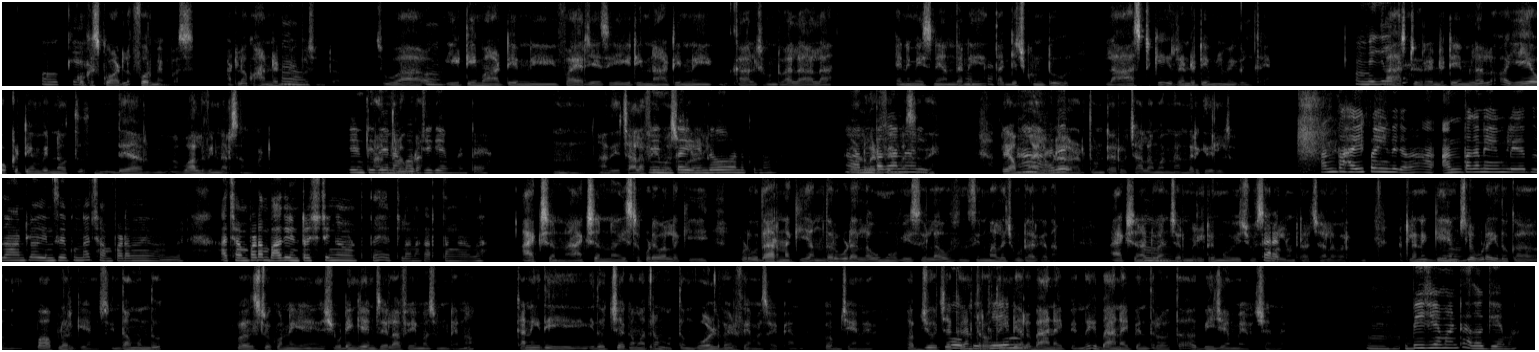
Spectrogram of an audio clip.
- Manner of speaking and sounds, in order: other background noise; in English: "స్క్వాడ్‌లో ఫోర్ మెంబర్స్"; in English: "హండ్రెడ్ మెంబర్స్"; in English: "సో"; in English: "టీమ్"; in English: "టీమ్‌ని ఫైర్"; in English: "టీమ్"; in English: "టీమ్‌ని"; in English: "ఎనిమీస్‌ని"; in English: "లాస్ట్‌కి"; in English: "లాస్ట్"; in English: "టీమ్ విన్"; in English: "థే ఆర్"; in English: "విన్నర్స్"; in English: "పబ్‌జి గేమ్"; in English: "ఫేమస్ వరల్డ్"; in English: "వరల్డ్ వైడ్"; gasp; in English: "హైప్"; in English: "ఇంట్రెస్టింగ్‌గా"; in English: "యాక్షన్, యాక్షన్"; in English: "లవ్ మూవీస్, లవ్"; in English: "యాక్షన్, అడ్వెంచర్, మిలిటరీ మూవీ"; in English: "కరెక్ట్"; in English: "గేమ్స్‌లో"; in English: "పాపులర్ గేమ్స్"; in English: "ఫస్ట్"; in English: "షూటింగ్ గేమ్స్"; in English: "ఫేమస్"; in English: "వరల్డ్ వైడ్ ఫేమస్"; in English: "పబ్‌జి"; in English: "పబ్‌జి"; in English: "గేమ్"; in English: "బ్యాన్"; in English: "బ్యాన్"; in English: "బీజీఎంఐ"; in English: "బీజీఎం"
- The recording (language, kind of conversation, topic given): Telugu, podcast, హాబీని ఉద్యోగంగా మార్చాలనుకుంటే మొదట ఏమి చేయాలి?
